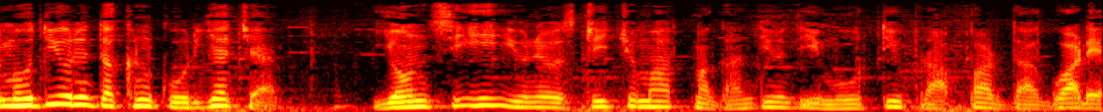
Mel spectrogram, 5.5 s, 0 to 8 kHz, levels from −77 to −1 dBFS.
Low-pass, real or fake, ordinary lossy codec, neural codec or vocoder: 7.2 kHz; real; none; none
